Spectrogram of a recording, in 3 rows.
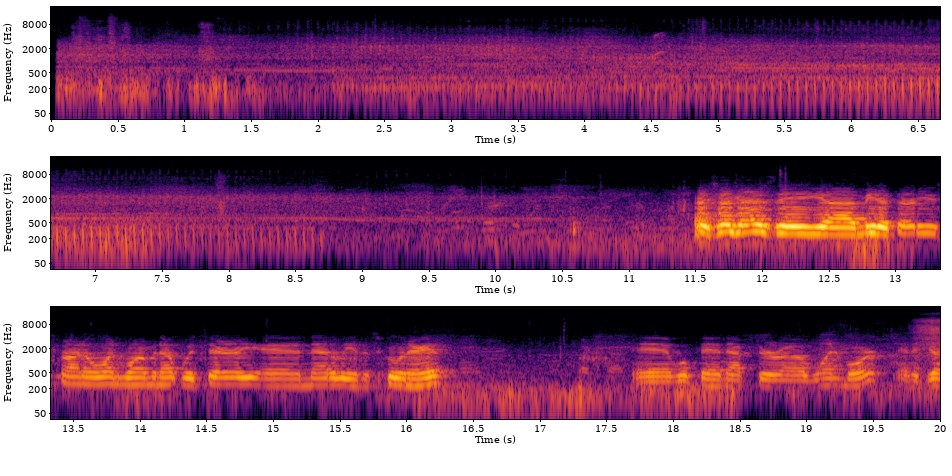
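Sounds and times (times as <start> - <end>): small engine passing by: 0.0 - 13.7, 19.0 - 20.0.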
